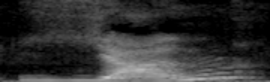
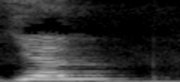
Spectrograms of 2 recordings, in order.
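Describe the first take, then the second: First: The vowel sounds like an open 'ya'. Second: The vowel sounds like a closer 'ye'. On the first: The speaker calls it wrong. "So it's not yan, because I plus N you would think that it's a ya sound" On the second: The speaker calls it right. "it's a ye sound. So it's yen"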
